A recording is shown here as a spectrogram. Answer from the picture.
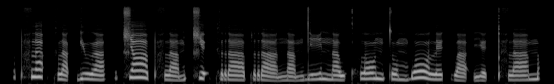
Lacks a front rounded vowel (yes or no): yes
